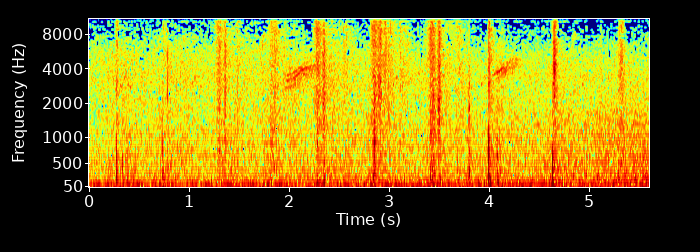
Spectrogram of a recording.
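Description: A man's footsteps as he walks out of a house up to another person: a series of soft, separate steps, faint against steady background hiss.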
